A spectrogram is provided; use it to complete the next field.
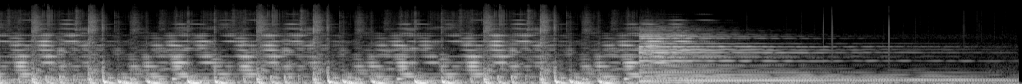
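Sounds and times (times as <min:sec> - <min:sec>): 
compressed futuristic beat made on a sampler: 0:00.0 - 0:07.2.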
